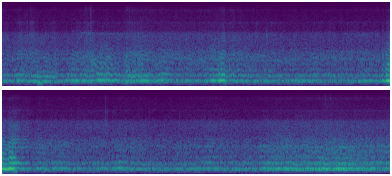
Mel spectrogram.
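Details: Worker honey bees making orientation flights outside a new hive four days after installation; steady humming of many wings, a loud close fly-by near six seconds, and the drone swelling toward the end.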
